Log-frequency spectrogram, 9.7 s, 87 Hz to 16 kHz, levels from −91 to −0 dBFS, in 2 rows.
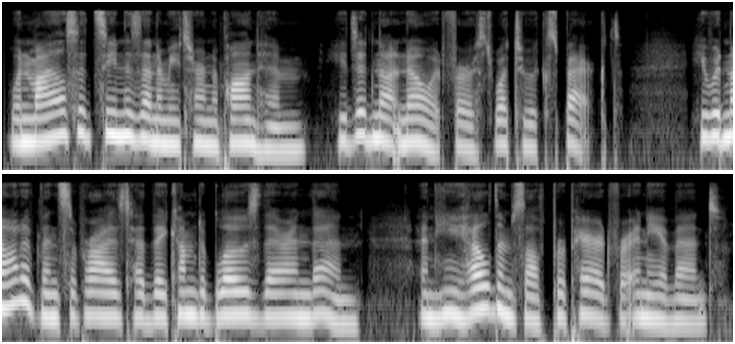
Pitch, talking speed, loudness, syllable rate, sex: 205 Hz, 245 wpm, -17 LUFS, 6.1 syllables/s, female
